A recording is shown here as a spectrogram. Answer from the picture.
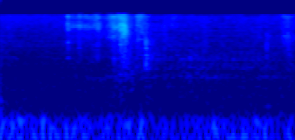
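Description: A faint, brief rustle about half a second in, over a low steady hum.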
